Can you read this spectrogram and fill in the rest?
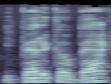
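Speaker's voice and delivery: ordinary delivery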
